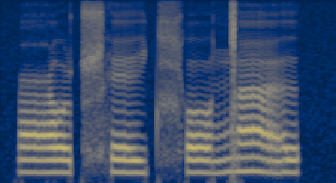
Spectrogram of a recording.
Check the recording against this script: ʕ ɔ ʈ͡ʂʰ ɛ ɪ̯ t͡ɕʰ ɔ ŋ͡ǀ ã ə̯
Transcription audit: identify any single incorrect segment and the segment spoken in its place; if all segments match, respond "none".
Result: none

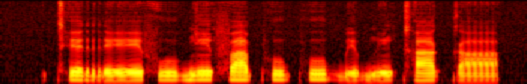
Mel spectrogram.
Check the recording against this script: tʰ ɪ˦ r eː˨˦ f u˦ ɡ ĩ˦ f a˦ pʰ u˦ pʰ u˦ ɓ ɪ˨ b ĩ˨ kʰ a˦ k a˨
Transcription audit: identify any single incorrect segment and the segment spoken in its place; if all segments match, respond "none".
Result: none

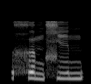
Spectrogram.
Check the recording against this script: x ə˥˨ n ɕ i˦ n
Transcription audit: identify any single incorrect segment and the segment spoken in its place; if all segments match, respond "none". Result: none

